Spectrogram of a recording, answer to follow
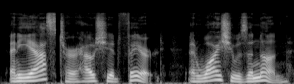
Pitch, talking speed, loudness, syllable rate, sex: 150 Hz, 285 wpm, -16 LUFS, 6.0 syllables/s, male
